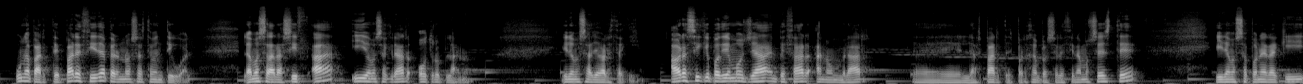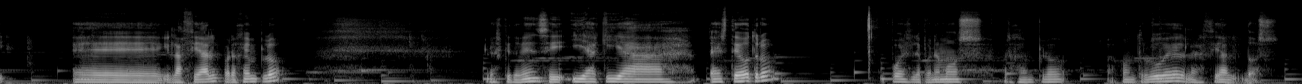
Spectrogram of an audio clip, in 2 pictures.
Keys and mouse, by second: 2.9 shift+a, 5.6 click, 10.1 click, 11.5-18.5 drag, 20.1 click, 21.6 click, 21.8-26.0 drag.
